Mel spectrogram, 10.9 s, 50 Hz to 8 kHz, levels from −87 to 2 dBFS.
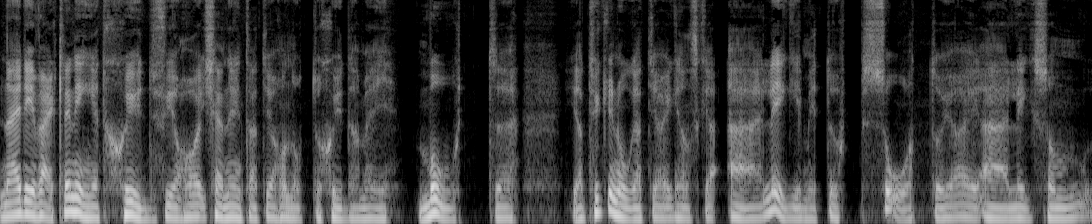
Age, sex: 50-69, male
